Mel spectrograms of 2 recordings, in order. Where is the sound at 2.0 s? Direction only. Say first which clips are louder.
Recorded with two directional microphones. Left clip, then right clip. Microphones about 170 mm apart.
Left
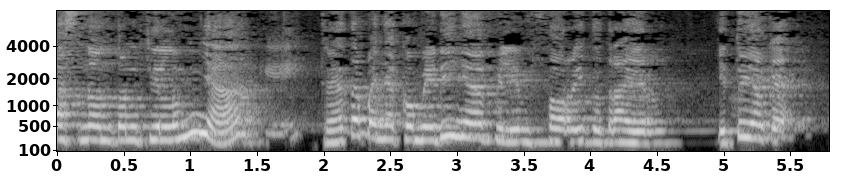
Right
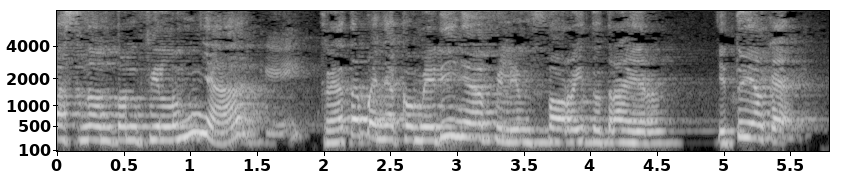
Right 2 dB; 15° left (ahead or behind).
